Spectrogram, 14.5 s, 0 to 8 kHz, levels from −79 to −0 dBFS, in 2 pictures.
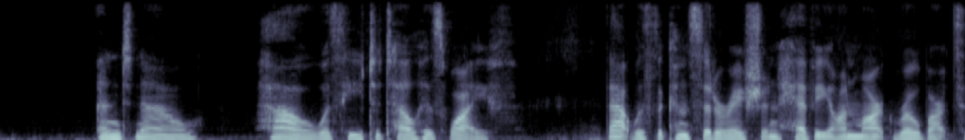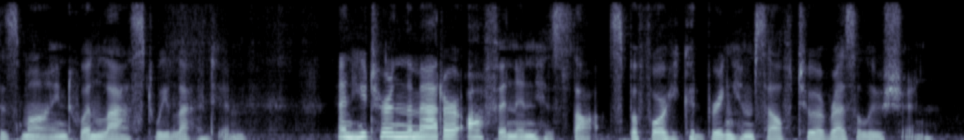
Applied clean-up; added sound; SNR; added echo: neural separator model SepFormer DNS4.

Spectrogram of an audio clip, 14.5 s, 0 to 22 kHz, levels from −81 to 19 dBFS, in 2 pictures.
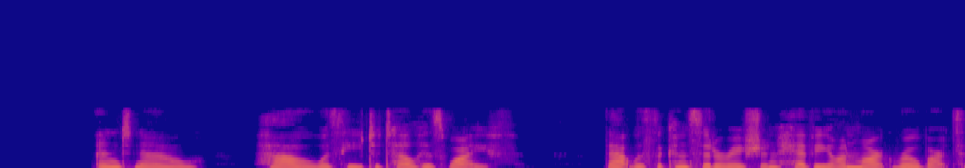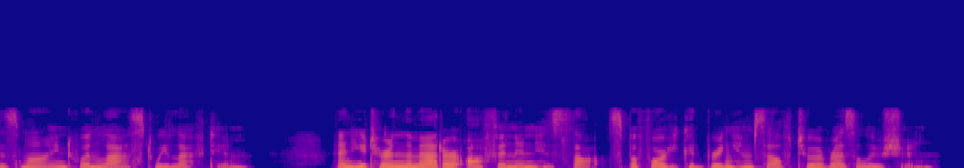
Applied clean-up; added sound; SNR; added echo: none; none; none; none.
